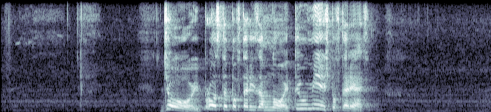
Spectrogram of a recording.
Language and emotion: Russian, positive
